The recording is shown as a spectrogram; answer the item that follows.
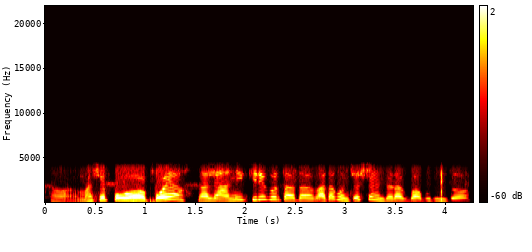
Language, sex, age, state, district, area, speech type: Goan Konkani, female, 18-30, Goa, Ponda, rural, conversation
